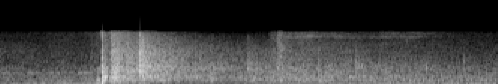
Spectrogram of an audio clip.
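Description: Baseball bat striking a pitched ball with a sharp crack about a second in, followed a moment later by a second, slightly softer impact and a brief ring.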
